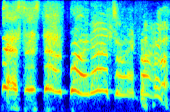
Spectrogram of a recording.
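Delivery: very high, shrill, frantic yelling. Describing a man held down in the back of a plane: retelling a yell. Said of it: "and he's yelling".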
